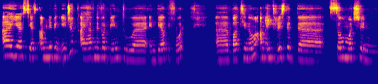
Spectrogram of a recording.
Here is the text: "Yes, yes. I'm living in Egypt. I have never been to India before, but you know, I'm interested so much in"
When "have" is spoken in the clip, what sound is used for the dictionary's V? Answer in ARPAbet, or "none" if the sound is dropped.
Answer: V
